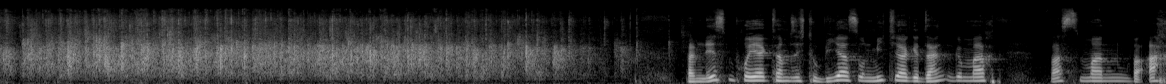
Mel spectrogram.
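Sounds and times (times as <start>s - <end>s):
audience applause: 0.0s - 6.8s
speech: 6.9s - 11.6s.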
